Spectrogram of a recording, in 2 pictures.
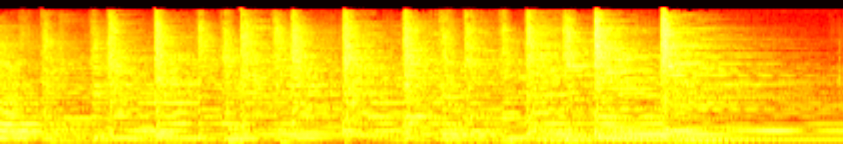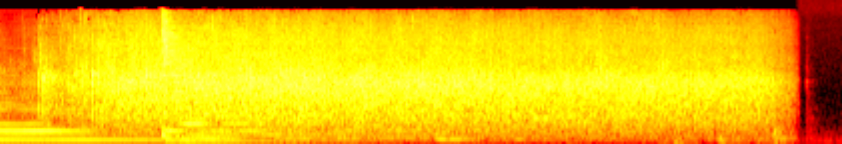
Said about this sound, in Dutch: Ja. Met applaus. Ja, met applaus.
